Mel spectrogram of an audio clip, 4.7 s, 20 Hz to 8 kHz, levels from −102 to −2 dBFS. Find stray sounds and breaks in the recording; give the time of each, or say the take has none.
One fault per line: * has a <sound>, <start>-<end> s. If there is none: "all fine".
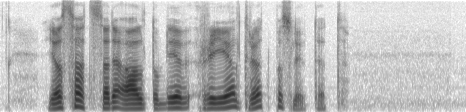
all fine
